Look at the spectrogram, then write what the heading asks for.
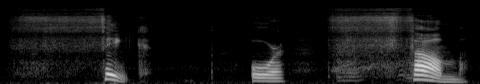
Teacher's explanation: do it quietly like at the beginning of think or thumb this sound is called the unvoiced th sound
